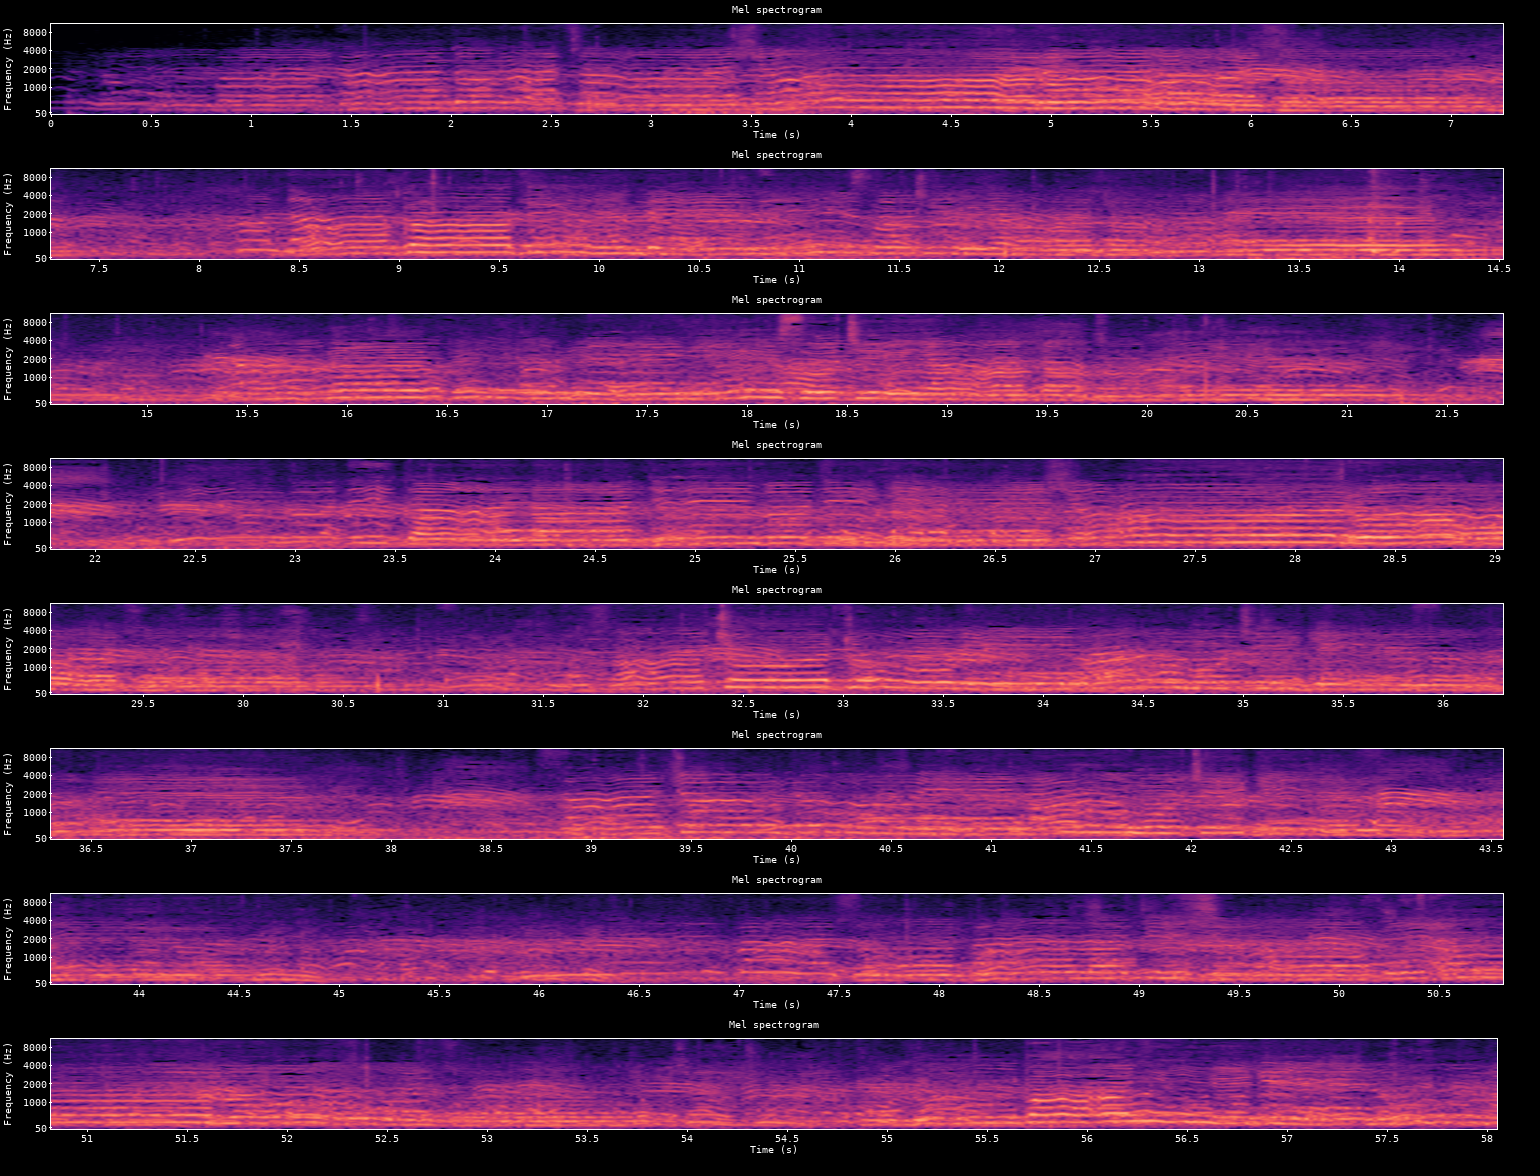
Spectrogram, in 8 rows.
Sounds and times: folk song performed by the local residents 0.0 - 58.0

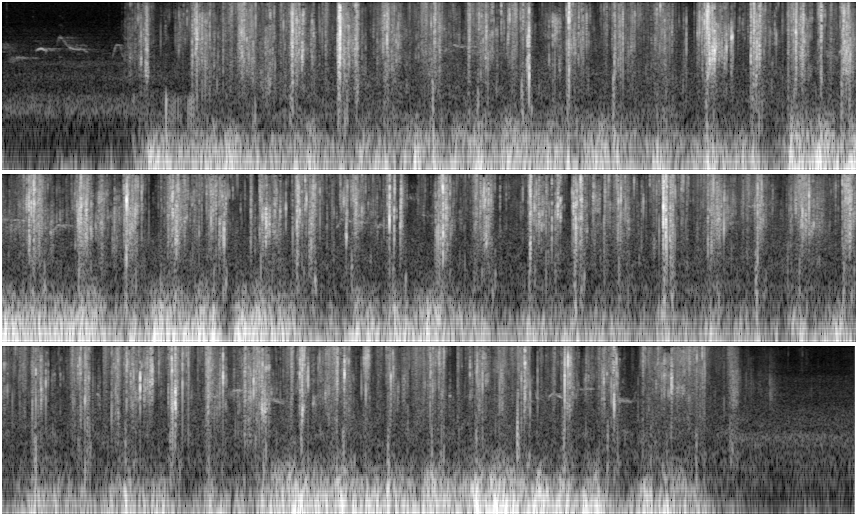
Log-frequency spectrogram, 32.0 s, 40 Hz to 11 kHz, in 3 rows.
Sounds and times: distant birdsong 0.0 - 1.8
little wind rumble 1.2 - 30.6
walking through a muddy field 1.4 - 32.0

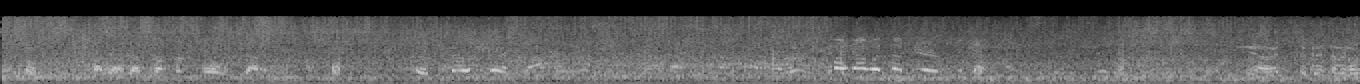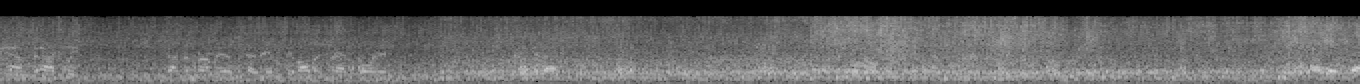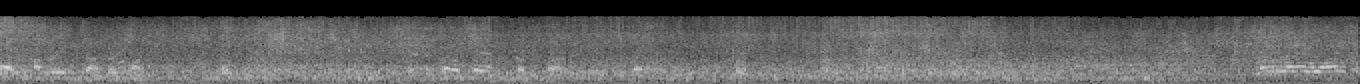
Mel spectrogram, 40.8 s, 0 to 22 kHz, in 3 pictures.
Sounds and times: fire men 0.0 - 40.8
neighborhood fire 0.0 - 40.8
water 0.0 - 40.8
radio 0.2 - 3.5
radio 12.4 - 14.4
radio 15.2 - 17.6
radio 18.6 - 20.1
radio 26.4 - 28.8
radio 31.2 - 33.9

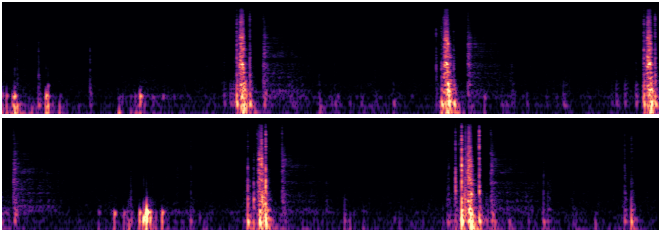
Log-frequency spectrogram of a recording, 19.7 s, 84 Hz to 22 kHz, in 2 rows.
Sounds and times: windows 3.4 - 5.2
door open close 3.5 - 4.4
windows 6.5 - 7.8
door open close 6.6 - 7.2
windows 9.5 - 10.6
door open close 9.6 - 10.4
windows 13.5 - 14.4
door open close 13.6 - 14.3
windows 16.5 - 19.6
door open close 16.6 - 17.6

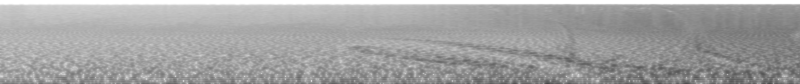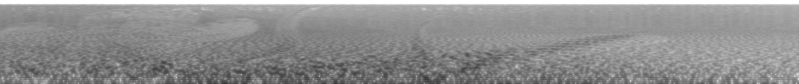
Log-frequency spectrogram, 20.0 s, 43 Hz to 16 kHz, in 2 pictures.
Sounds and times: buzz of weird technology and energy 4.1 - 18.8

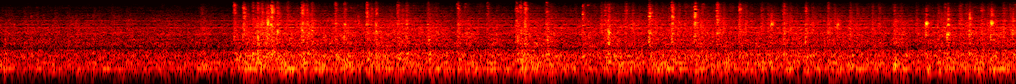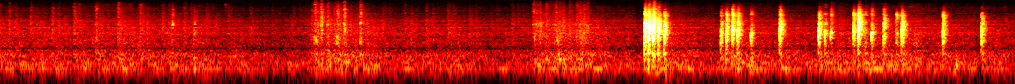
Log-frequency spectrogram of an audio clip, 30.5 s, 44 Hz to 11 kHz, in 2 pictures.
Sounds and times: fan hit and spin a pinwheel 24.9 - 30.2

